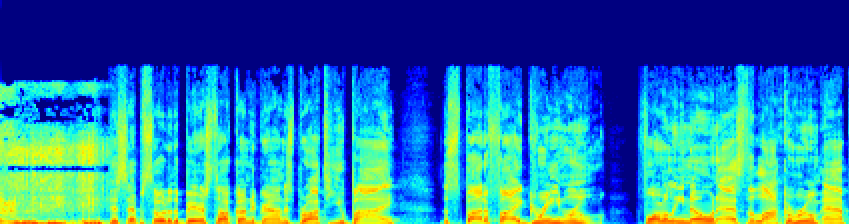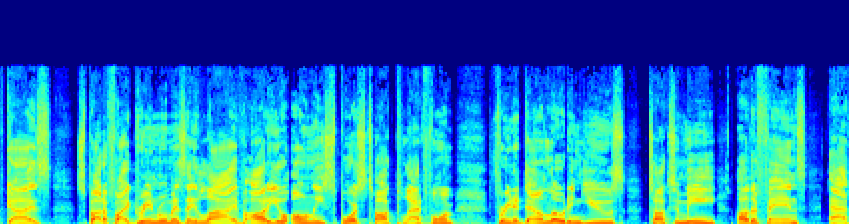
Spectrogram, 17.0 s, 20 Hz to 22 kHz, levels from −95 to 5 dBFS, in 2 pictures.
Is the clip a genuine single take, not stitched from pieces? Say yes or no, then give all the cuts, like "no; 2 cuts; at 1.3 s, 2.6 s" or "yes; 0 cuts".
no; 1 cut; at 1.0 s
